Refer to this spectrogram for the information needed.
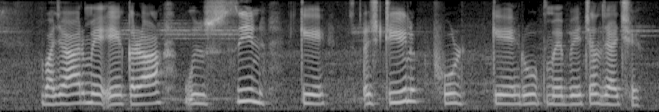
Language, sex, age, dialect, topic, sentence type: Maithili, female, 31-35, Eastern / Thethi, agriculture, statement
